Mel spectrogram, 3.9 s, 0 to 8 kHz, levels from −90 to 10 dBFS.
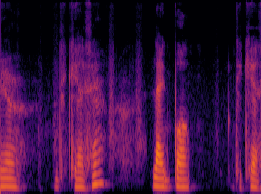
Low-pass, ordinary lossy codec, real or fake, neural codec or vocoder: none; none; real; none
